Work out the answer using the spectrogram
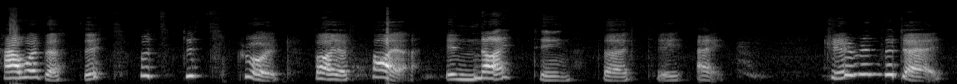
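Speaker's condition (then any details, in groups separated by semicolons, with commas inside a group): Cerebral palsy; oxygen starvation at birth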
